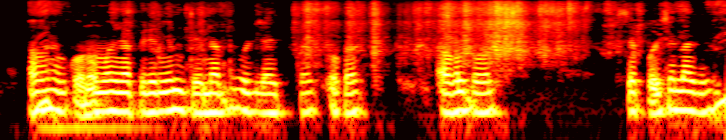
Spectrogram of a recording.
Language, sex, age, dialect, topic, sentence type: Bhojpuri, female, 18-24, Northern, banking, question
